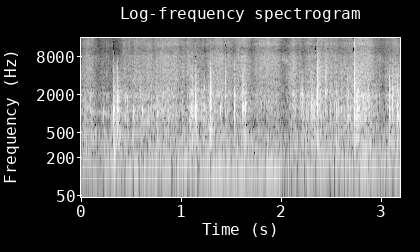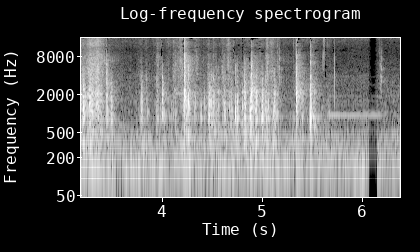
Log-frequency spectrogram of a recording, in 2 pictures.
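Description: Dry cookie mix poured and shaken from its paper pouch into a stainless steel bowl: the pouch crinkles and rustles in quick, irregular crackles and taps.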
